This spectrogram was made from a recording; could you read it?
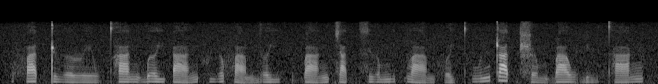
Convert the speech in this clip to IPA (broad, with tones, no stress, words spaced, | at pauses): fa˦˥t̚ʈɨ˨˩ə̯ɹe˨˩w t̪ʰa˧nɓə˧jʔa˨˩˦n fi˧˥ə̯fa˨˩˨mjə˧j | ɓa˨˩˦ŋca˨˩t̚ sɨ˧ə̯mi˦˥t̚vaː˨˩mfə˨˩j t̪ʰu˧˥nʈa˦˥t̚ ʂə˨˩mɓa˧w ɗi˨˩t̪ʰa˧˥ŋ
